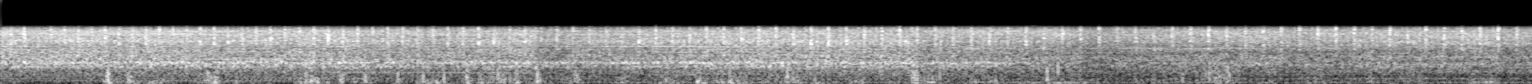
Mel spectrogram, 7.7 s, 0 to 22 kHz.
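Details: Newly bought 2005 Ford Escape at idle: sharp uneven knocks several times a second roughly following engine beat, from inside the engine, source unknown; engine knock.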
